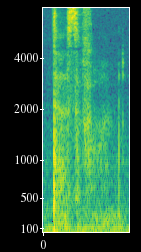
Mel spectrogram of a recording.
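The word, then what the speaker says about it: Ctesiphon: Salucid Empire based on or Teson right that's how you pronounce that Tesson Baghdad right between all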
